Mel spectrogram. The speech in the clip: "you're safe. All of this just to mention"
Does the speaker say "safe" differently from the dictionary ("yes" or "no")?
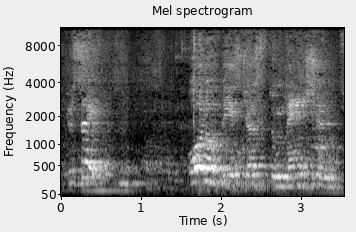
yes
